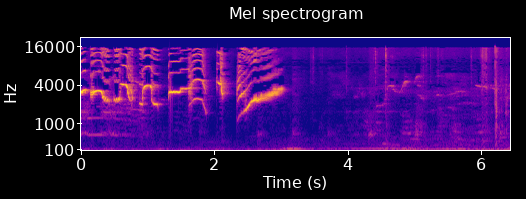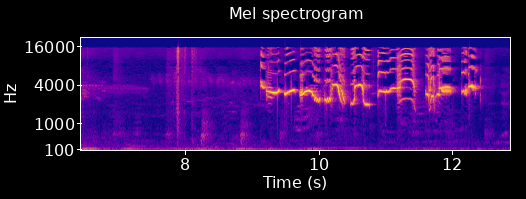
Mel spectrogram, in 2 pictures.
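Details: Oriental magpie-robin (kacer) song meant to stir a caged bird into singing: a lively run of loud, varied whistles and sweeps, a four-second lull with faint hum, then another rapid whistled burst.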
